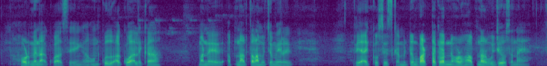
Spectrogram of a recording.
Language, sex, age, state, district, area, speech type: Santali, male, 30-45, Jharkhand, East Singhbhum, rural, spontaneous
